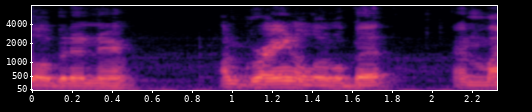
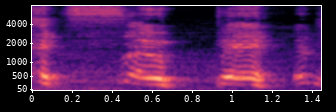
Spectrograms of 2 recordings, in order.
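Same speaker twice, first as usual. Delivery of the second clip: laughing; 9 dB louder, much slower than usual. Real, not acted. Laughing at Cage's accent.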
